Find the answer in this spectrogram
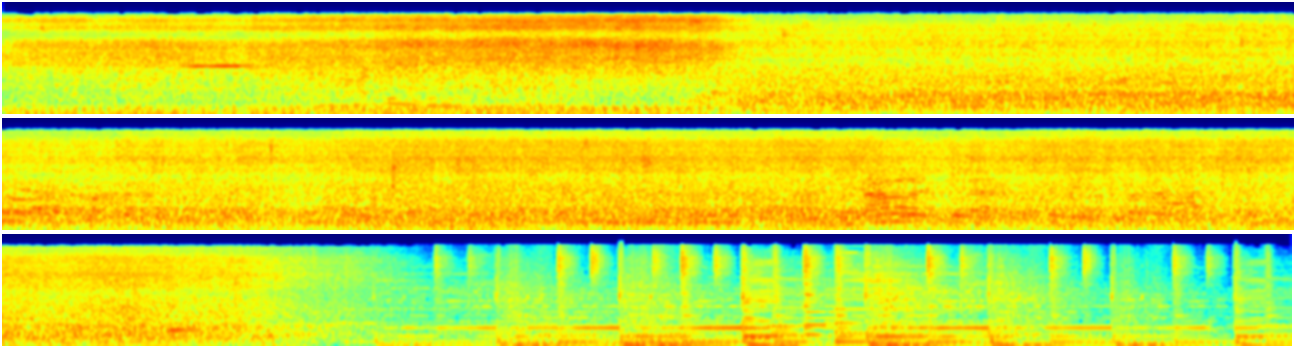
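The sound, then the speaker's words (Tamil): A steady, dense roar of heavy rain pours down in Chennai, India, flooding roads with standing water, for about ten seconds, loud and continuous, before cutting out to a brief stretch of music. “சென்னையில் பல்வேறு பகுதிகளில் வெளுத்து வாங்கிய கனமழை சாலைகளில் தண்ணீர் தேக்கம் போக்குவரத்து பாதிப்பால் வாகன ஓட்டிகள் சிரமம்”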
